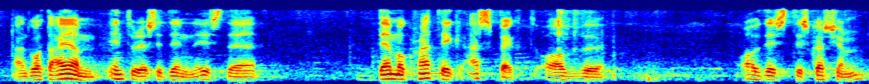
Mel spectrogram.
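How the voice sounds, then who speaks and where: A man from Iceland, giving measured remarks as a panelist. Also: low voice, highs cut off, a little hiss or hum. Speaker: panelist, politician.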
